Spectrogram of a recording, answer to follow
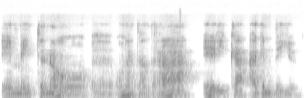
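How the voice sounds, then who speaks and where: Male literary host, lowish soft-toned voice, scripted introductions, roomy echo. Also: lively intonation, slow, dull audio. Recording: echoey room sound.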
